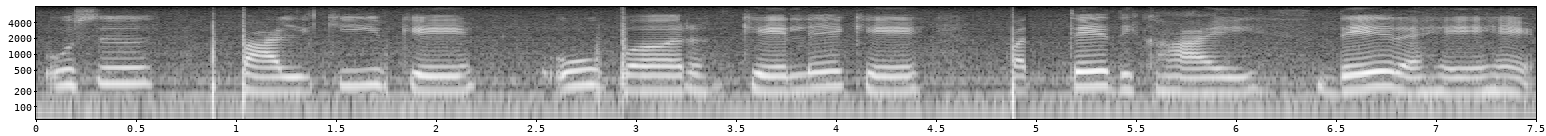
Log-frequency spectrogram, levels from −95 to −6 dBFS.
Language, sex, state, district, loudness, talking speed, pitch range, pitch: Hindi, female, Madhya Pradesh, Dhar, -18 LUFS, 90 wpm, 190-240 Hz, 200 Hz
